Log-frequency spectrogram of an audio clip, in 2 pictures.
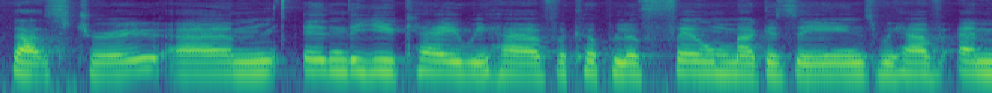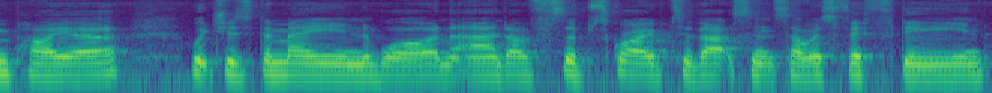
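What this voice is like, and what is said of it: British accent. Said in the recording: “I'm from the UK originally. You can probably tell by my voice.”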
